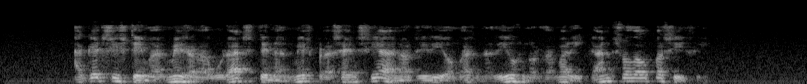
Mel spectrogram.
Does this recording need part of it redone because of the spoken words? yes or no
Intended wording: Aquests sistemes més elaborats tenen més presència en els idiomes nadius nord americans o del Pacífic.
no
